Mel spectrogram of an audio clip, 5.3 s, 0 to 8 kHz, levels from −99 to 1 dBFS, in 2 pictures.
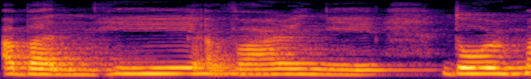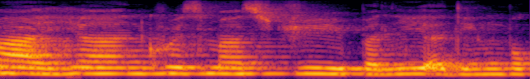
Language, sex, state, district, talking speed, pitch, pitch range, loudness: Mizo, female, Mizoram, Aizawl, 190 wpm, 215 Hz, 195-220 Hz, -18 LUFS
